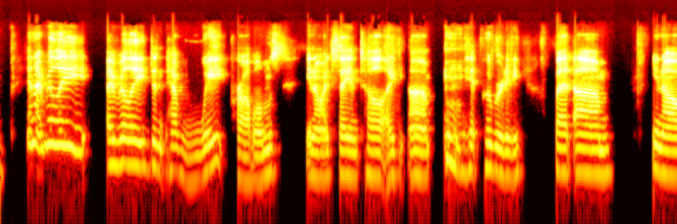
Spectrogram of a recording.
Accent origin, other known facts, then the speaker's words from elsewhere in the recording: Seattle, Washington, United States; I grew up in Seattle. My mom's from the Bay Area. My dad was from Seattle area.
